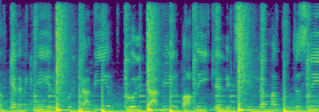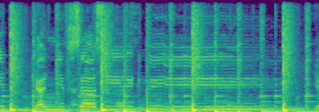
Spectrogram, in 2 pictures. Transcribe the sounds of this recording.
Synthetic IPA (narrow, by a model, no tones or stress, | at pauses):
mɡalamkabiːɾbkʊlːt̪aʕbiːɾkʊlːt̪aʕbiːɾbɑʕt̪ˤiːkjalːibsiːɾlamːakʊnt̪sˤɣiːɾ | kaːnːafsasiːɾkbiː | j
